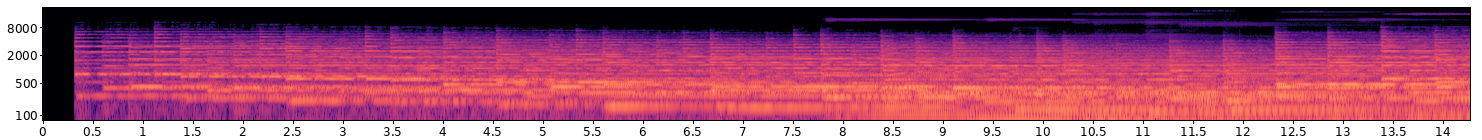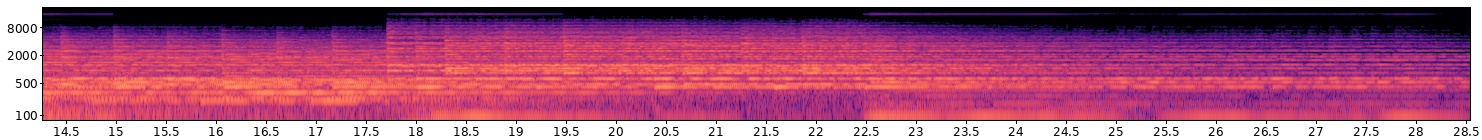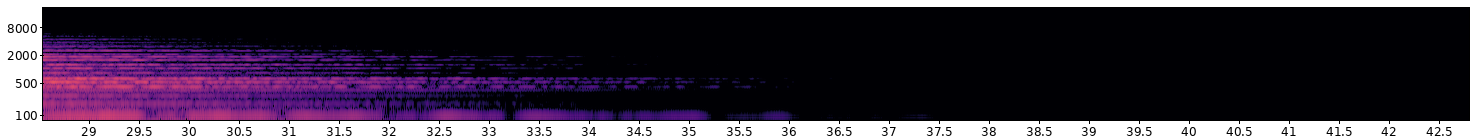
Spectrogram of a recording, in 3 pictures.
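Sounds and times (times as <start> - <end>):
granular piano from Steinberg HALion 5: 0.4 - 31.4.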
